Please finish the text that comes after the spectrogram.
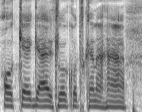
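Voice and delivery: put-on high-pitched joking Brazilian accent; put-on Brazilian English, high. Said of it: "talking like a Brazilian".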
